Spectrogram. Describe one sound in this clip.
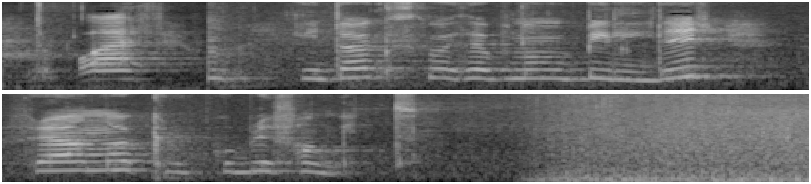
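A young boy speaks calmly close to the microphone.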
